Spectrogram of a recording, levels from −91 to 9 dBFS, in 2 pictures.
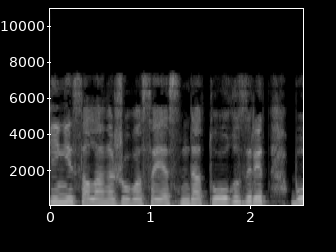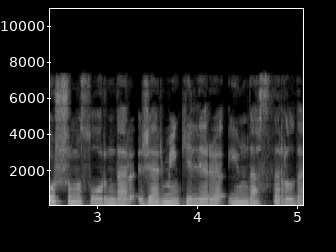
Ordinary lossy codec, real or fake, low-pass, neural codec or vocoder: MP3, 48 kbps; real; 7.2 kHz; none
